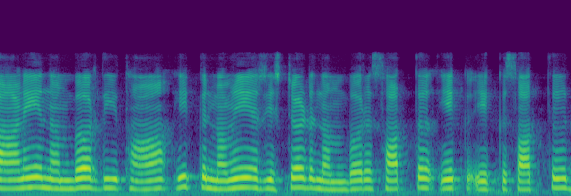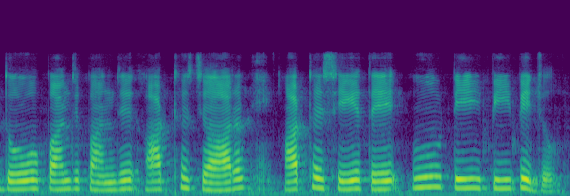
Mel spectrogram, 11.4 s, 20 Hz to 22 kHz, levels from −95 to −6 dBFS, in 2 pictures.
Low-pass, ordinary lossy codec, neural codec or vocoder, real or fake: 7.2 kHz; none; codec, 16 kHz, 4.8 kbps, FACodec; fake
